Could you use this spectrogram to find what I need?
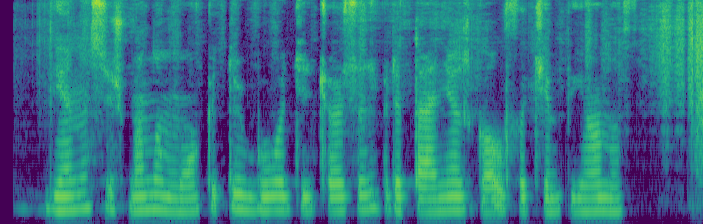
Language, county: Lithuanian, Vilnius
